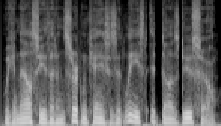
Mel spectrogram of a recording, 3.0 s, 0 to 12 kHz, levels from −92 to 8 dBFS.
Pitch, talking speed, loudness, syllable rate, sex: 110 Hz, 285 wpm, -15 LUFS, 5.9 syllables/s, male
